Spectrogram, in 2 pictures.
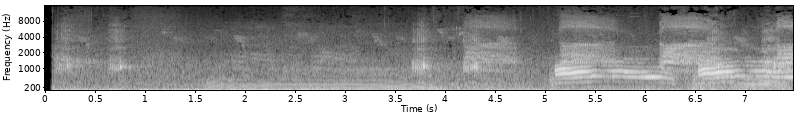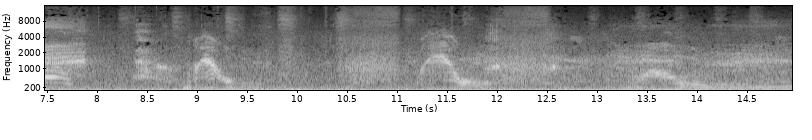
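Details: Sand cat in nature giving a series of harmonic, nasal calls: a level, drawn-out note near two seconds, then several arched, rising-and-falling cries, followed by shorter swooping notes, over a steady low rumble of wind.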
